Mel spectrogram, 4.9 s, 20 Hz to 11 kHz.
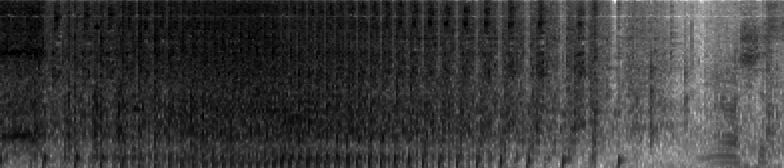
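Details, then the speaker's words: Go-kart lawn mower engine sitting about 5 months; catches and chugs unevenly for about four seconds then fades and dies; won't stay running, cause unknown, compression test planned. "want to stay going if you remember with this motor it's always hard to get started but once it's running once it's good"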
